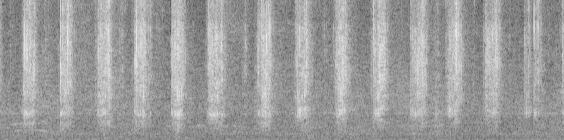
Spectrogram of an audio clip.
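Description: Fish scaler scraping the scales off a large whole fish in quick, even strokes, about three rasps a second.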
